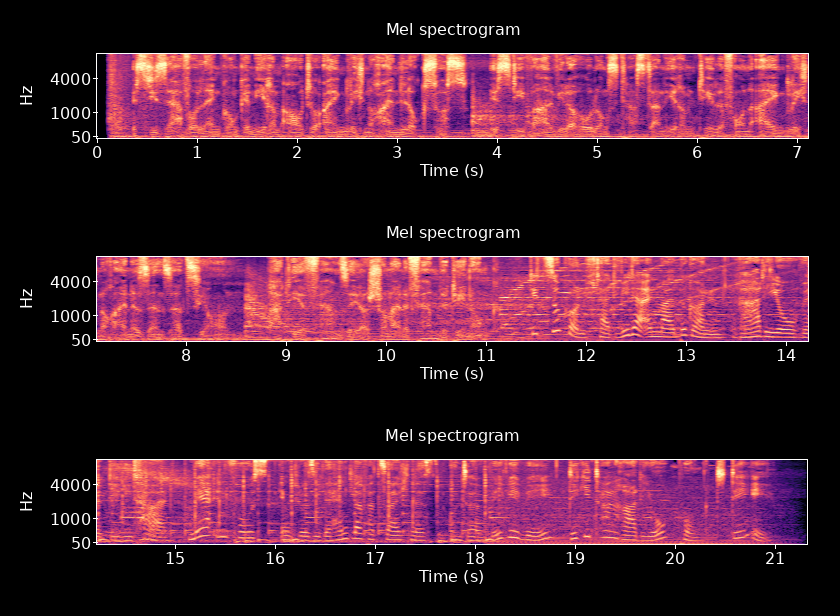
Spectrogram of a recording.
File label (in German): spot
